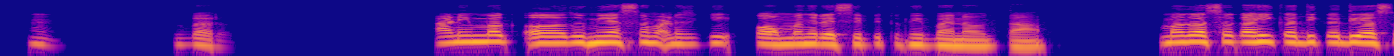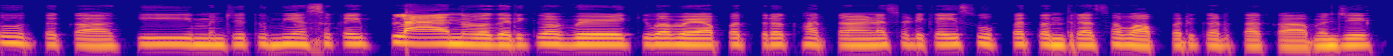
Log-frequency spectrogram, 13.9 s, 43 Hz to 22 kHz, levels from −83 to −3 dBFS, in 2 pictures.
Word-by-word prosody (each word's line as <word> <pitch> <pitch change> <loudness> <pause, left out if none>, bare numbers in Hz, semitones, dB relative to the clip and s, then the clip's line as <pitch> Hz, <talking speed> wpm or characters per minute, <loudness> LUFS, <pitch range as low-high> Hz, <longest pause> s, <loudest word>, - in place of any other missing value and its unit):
हं. 165 -4 -15 0.7
बरं. 130 -5 -9 1.0
आणि 190 +3 -2
मग 220 +1 +2
अ, 185 +2 +1
तुम्ही 195 0 +1
असं 200 +1 -2
म्हणायचं, 170 -3 -5
की 185 -1 -8
कॉमन 165 0 -1
रेसिपी 160 0 -3
तुम्ही 155 +1 -5
बनवता, 130 -4 -5 0.6
मग 200 +1 +1
असं 215 0 +2
काही 210 +1 +2
कधी-कधी 200 0 0
असं 185 0 +1
होतं 165 -4 -3
का, 140 -2 0
की 160 +4 -3
म्हणजे 155 0 -2
तुम्ही 165 0 -1
असं 165 +1 -2
काही 170 -1 +1
प्लॅन 175 -3 +8
वगैरे 155 -1 +2
किंवा 165 +2 0
वेळ 160 0 +5
किंवा 160 0 +1
वेळापत्रक 160 0 +1
हाताळण्यासाठी 150 0 -2
काही 160 +1 -1
सोप्या 165 0 -5
तंत्राचा 150 0 0
वापर 140 -1 0
करता 135 -2 -4
का? 125 -2 -2
म्हणजे 140 +2 +1
160 Hz, 170 wpm, -22 LUFS, 150-175 Hz, 1.0 s, प्लॅन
